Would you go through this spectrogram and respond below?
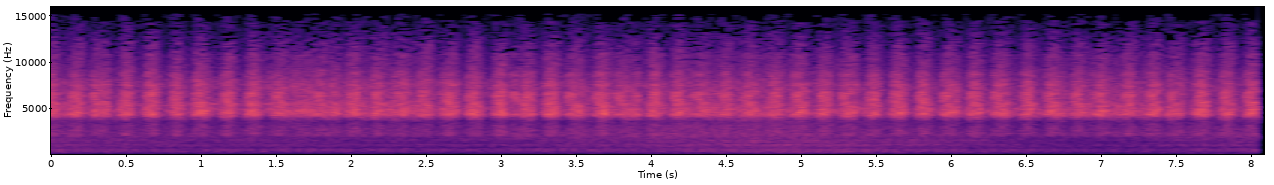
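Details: On a desolate Greek island beach by the Adriatic, cicadas sing in the heat: a continuous shrill, pulsing drone, about three beats a second, steady throughout, with faint waves washing on sand.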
